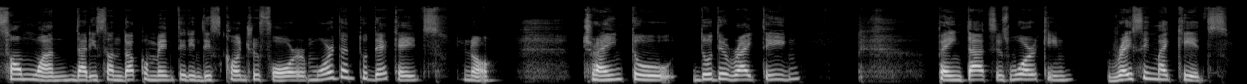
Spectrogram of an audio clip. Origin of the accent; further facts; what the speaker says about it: Nicaragua; English is a second language; moved away as an adult; now in United States; I'm from Nicaragua. I came to this country when I was 21 years old. And I came because I have a daughter.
